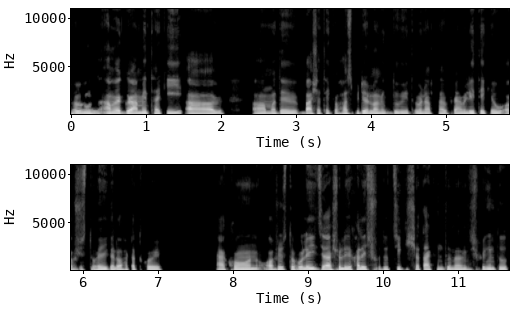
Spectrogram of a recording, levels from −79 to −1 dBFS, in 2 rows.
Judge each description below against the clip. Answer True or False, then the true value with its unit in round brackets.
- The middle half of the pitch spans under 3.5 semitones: True (2.6 semitones)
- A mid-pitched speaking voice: False (130 Hz)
